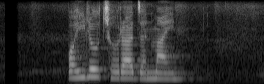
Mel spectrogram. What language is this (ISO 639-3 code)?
nep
